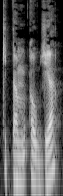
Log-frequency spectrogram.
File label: i miss you, bonggi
